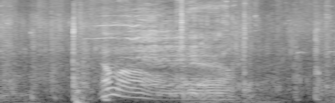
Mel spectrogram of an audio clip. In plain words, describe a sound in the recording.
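A horse whinnies loudly.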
